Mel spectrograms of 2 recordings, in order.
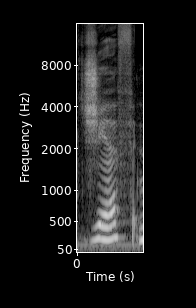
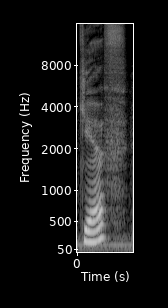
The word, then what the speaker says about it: GIF: It's one of those things where it's like, well, actually it's pronounced Jif, not Gif.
